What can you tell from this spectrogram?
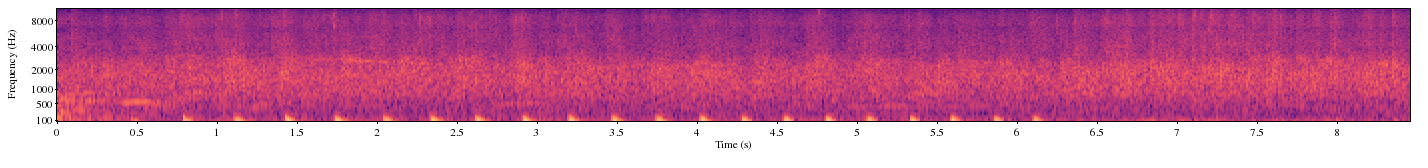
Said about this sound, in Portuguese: Vamos dar uma salva de palmas a Jesus, vai? Se é para Ele, faz direito.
